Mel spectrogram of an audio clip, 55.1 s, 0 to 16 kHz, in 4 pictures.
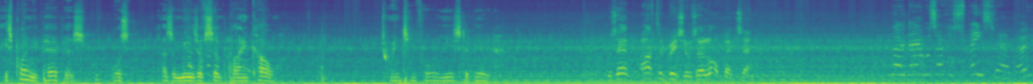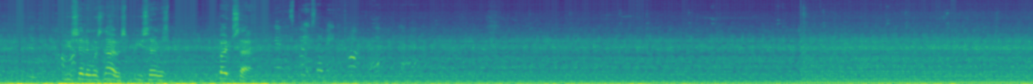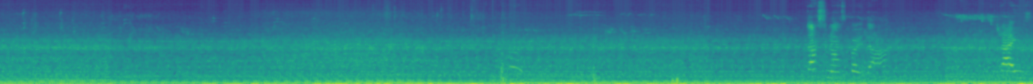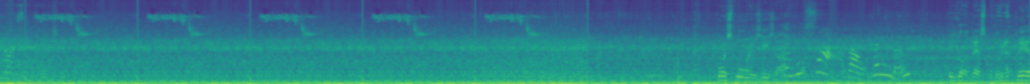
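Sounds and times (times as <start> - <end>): boat diesel engine droning: 0.0 - 55.0.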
